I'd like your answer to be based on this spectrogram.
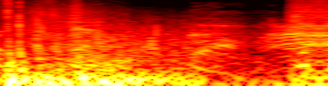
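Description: Confringo fire spell cast in Hogwarts Legacy, a dense burst of crackling, booming blasts filling the short moment, loud and close with a brief sharp flare near the end.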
